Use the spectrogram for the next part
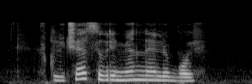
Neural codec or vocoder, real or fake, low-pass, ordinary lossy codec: codec, 44.1 kHz, 3.4 kbps, Pupu-Codec; fake; 7.2 kHz; MP3, 64 kbps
